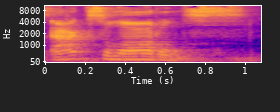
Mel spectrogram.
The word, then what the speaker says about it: axolotls: Did I pronounce axolotus? Axolotls.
